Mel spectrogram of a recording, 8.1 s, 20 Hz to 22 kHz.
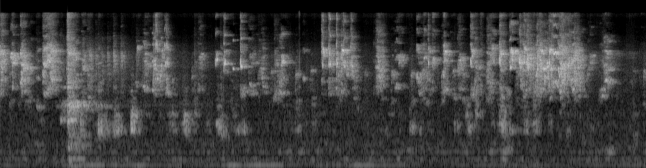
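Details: Albino red-eyed pet lovebirds enjoying themselves, dated 5/09/23: rapid, uneven chirps and squeaks, about four a second, swelling into a long buzzy squawking passage near the end, with a faint hum.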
